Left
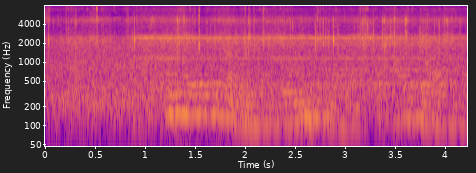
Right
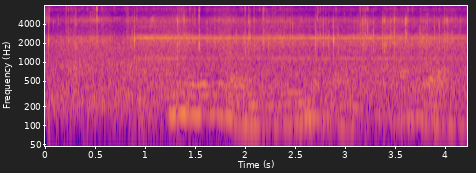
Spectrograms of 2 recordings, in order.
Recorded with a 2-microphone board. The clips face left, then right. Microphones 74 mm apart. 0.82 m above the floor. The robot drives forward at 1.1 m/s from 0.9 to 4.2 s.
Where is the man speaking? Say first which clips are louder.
Left 1 dB; 60° left (ahead or behind), 4.5 m; by 4.1 s 40° left (ahead or behind), 7 m.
